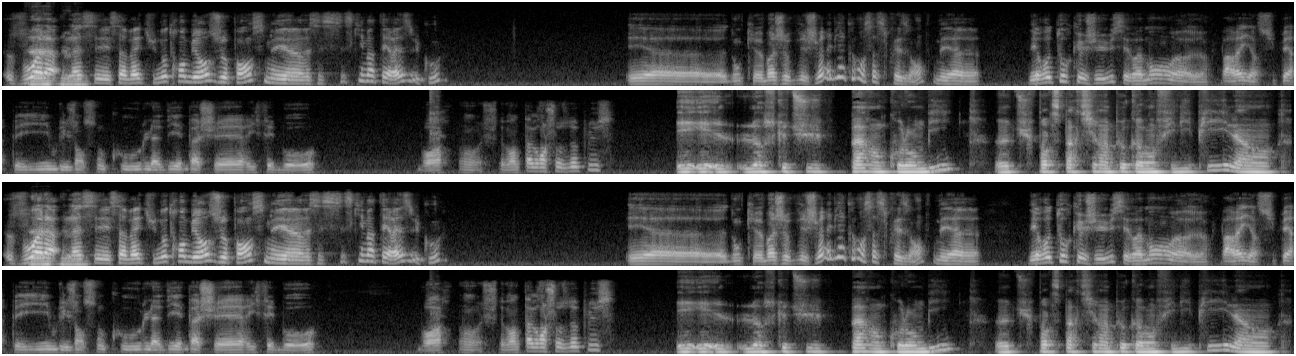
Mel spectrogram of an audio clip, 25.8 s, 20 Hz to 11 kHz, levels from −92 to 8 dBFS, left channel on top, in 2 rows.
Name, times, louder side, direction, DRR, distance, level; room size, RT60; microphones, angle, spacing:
voice 1, 0.0-4.4 6.2-9.8 10.3-16.0 17.1-19.0, right 1 dB, 35° right, 2.5 m, -25 dB
voice 2, 19.7-22.4 22.8-25.7, left 1 dB, 80° left, 4.0 m, -20 dB
head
